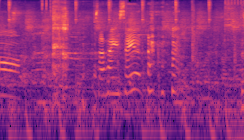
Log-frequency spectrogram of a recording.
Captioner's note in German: Lachen; Lacht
